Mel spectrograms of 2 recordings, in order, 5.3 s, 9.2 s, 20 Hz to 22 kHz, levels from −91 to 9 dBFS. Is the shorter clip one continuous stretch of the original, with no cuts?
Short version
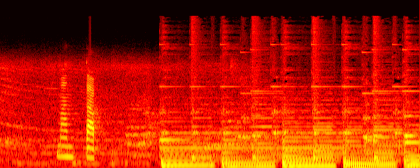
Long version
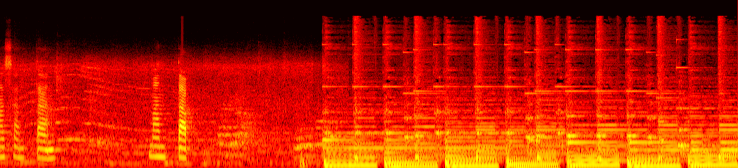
no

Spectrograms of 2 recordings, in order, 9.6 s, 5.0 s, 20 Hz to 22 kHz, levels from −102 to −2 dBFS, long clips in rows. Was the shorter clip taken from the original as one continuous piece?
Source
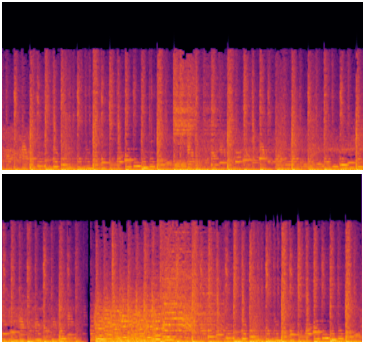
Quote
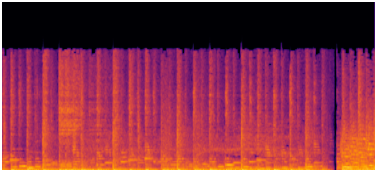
yes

